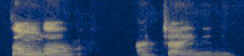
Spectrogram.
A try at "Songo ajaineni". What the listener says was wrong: Non, c'est pas Ajai, c'est A. Jaineni. Donc tu fais Aïe. comme si tu as mal. Aïe.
